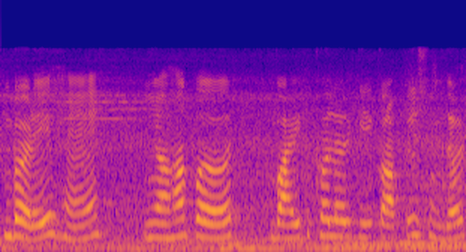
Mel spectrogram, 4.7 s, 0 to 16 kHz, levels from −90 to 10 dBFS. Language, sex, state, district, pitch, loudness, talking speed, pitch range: Hindi, female, Haryana, Jhajjar, 220 Hz, -18 LUFS, 115 wpm, 210-240 Hz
